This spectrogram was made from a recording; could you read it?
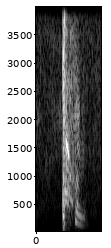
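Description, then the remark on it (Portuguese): A single dry cough, a sharp burst that trails off into a short, rough voiced tail, then quiet. “Desculpa, acabei tossindo aqui.”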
